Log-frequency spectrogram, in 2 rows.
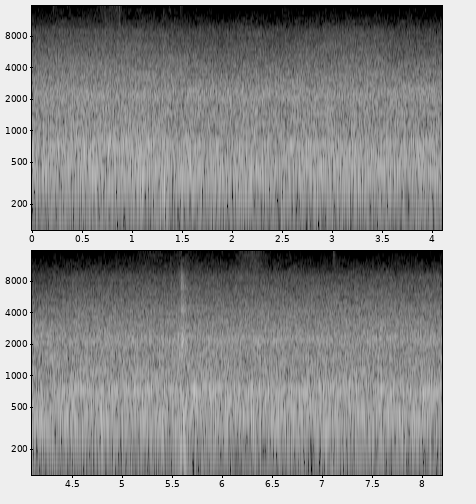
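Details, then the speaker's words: Packard Bell iMedia S3720 tower with no display: a small fan of about 80 mm or smaller gives a loud, steady rush of air with a faint low hum and no change in speed. The board holds the fan at full speed with no display. "So, something's not happy inside. It sound It's very loud. And I'm surprised at how much air that little fan is shifting."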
